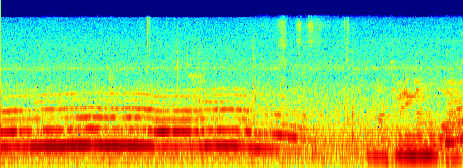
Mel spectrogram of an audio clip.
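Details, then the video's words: Indoor Siberian Husky howling at dog videos: a sustained smooth howl lasting about three seconds, fading downward, followed by softer broken yowling notes. "NORA THE HUSKY HOWLS"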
